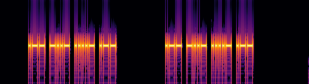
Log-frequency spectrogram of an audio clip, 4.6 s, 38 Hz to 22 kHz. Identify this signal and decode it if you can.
Morse code, heard as a keyed tone, about 44 wpm, 700 Hz. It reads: WX4W WX4W
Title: Call Signs Repeated 3x - 45wpm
